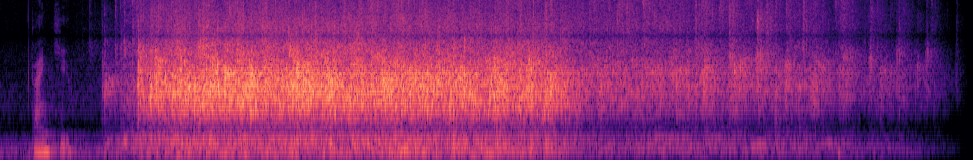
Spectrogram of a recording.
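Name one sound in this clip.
An audience applauds loudly and then fades out.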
